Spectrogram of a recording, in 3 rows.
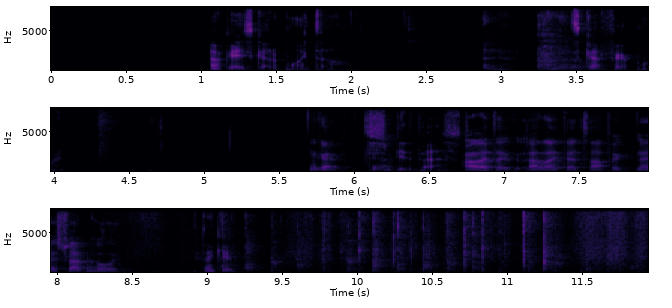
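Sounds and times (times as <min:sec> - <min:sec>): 
speech: 0:01.0 - 0:02.1, 0:02.9 - 0:04.2, 0:05.7 - 0:09.5
hands clapping: 0:09.0 - 0:11.9.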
